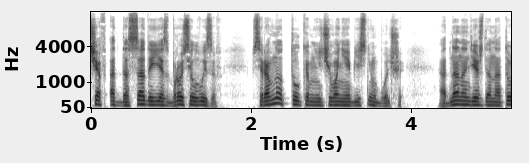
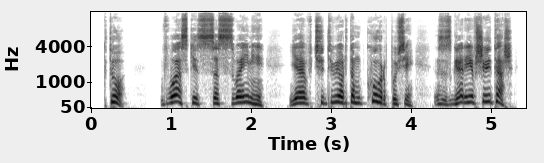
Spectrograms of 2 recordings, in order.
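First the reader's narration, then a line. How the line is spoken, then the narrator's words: Excited stammer, breathless running. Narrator (Russian): От волнения заикание снова усилилось, да и сложно было говорить на бегу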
